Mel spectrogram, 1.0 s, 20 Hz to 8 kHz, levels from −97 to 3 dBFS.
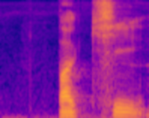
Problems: none marked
